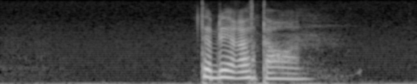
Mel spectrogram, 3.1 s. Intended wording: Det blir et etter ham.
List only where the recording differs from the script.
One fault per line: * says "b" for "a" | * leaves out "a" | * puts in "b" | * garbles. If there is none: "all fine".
all fine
